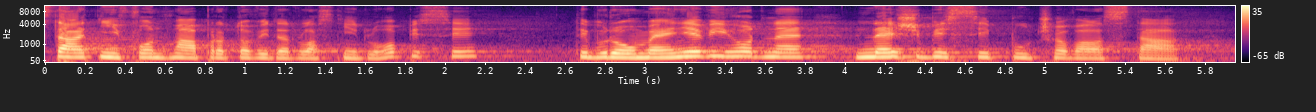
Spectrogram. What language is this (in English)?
Czech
